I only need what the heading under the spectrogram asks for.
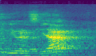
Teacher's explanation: nosotros diríamos universidad perdiendo la d final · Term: pérdida de tensión articulatoria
